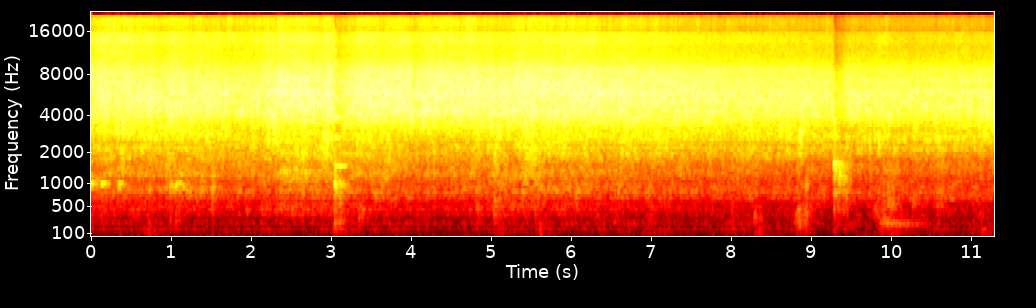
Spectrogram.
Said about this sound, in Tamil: இப்போ இந்த வாழைக்காய் அவிச்சு வச்சுருந்தோம்ல, அதையும் நம்ம அந்த கடாயில் போட்டுடலாம்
